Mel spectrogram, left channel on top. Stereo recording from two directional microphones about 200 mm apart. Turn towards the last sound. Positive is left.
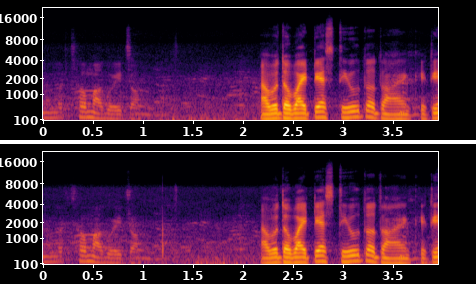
turn(degrees=5)  # may be behind; listen again after turning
